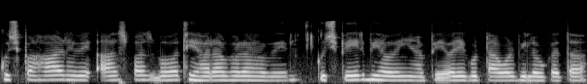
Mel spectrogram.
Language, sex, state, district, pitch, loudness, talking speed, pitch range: Bhojpuri, female, Bihar, Saran, 195 Hz, -12 LUFS, 245 wpm, 185-205 Hz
